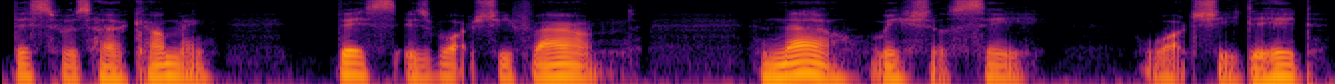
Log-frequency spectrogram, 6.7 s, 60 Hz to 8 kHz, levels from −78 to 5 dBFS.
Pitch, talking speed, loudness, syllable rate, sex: 85 Hz, 145 wpm, -21 LUFS, 3.5 syllables/s, male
